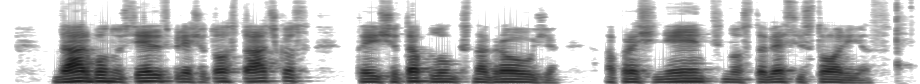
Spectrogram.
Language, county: Lithuanian, Klaipėda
